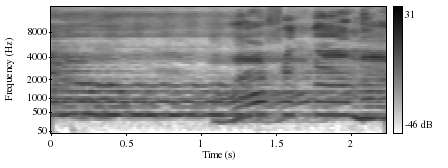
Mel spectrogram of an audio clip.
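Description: A woman humming a wordless held note that slides to a new pitch about a second in, over soft live band backing.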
